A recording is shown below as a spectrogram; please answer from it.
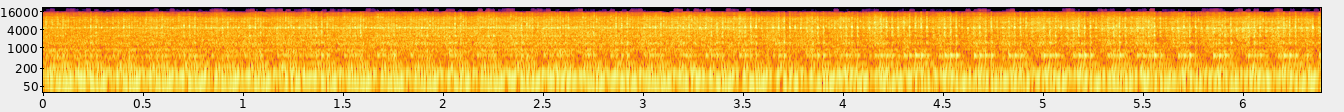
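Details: Mazda 13B rotary on EMPI IDA carburetor, after replacing the fuel regulator that wasn't holding pressure: regulator set from about 2 to 3.5 PSI while running and holding steady; even low rumble at idle, no stumbling, surging or misses. Normal idle.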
